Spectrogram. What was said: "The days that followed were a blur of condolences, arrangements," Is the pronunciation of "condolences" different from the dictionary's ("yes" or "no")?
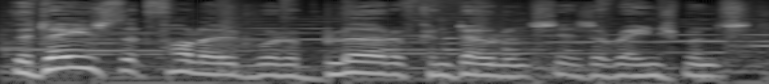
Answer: no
